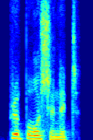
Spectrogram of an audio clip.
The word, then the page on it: Proportionate: Indian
